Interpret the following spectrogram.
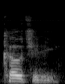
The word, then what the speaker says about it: Cochiti: pronounced but it's actually pronounced Cochiti okay coach it okay I won't remember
